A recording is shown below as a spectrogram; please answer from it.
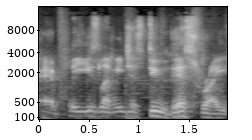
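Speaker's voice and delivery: eerie, weird, off-kilter creepy voice. Retelling a movie scene where a character speaks: imitating a weird creepy voice. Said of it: "you hear him in this weird, creepy voice".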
